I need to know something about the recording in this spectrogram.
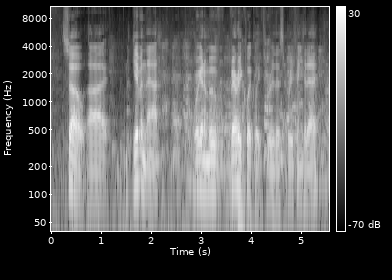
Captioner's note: laughter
